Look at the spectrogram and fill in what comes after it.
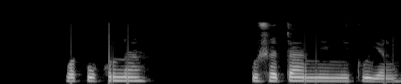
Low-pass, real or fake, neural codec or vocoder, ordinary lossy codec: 7.2 kHz; real; none; MP3, 48 kbps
